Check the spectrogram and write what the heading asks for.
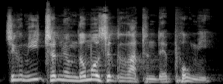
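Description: A man preaching a fiery, scolding sermon, shouting and sarcastic, swinging from loud outbursts to low mutters. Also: animated, quick pace, slightly rough.

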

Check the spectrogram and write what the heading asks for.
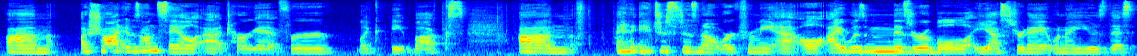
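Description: A woman's voice: mid-range voice, fairly bright tone. A young woman from the United States chatting casually through a beauty product review, sounding nasal and stuffed up from allergies, with lots of fillers. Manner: chatty, upbeat, many fillers and likes. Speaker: beauty vlogger.

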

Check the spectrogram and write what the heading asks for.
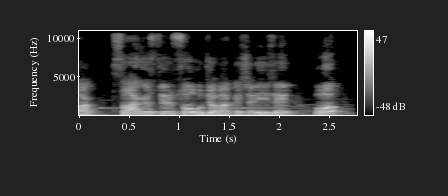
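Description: A man's voice: high-pitched, racing, fairly bright tone, faint music behind. A young man with a sick, strained voice, giving casual commentary over a mobile game and swearing playfully at it.

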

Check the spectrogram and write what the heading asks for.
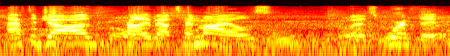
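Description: A young adult woman filming a taste test in a restaurant, talking to camera in an excited, gushing way. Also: fairly high pitch, brisk. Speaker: food reviewer host. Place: busy restaurant.

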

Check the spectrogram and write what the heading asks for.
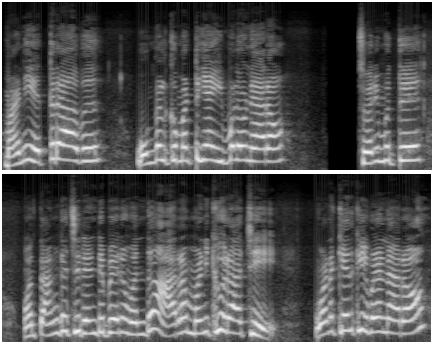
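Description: A woman's voice: high voice, steady tone, moderate pace, a little mellow, close to an everyday voice. A woman voicing a stern tuition teacher in a cartoon, scolding and bossy.

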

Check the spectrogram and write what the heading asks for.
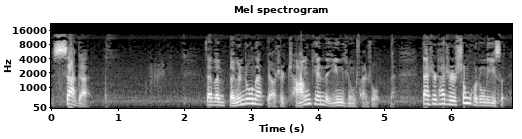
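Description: With a husky, rather high voice that swings widely in pitch, a man teaches English vocabulary. He poses rhetorical questions to explain each word and repeats it slowly aloud for pronunciation practice.

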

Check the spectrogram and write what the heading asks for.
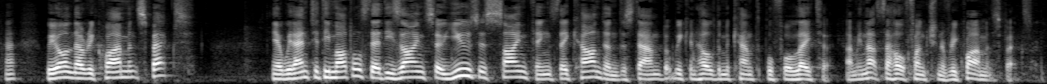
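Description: An older man giving a conference keynote lecture, brisk, wry and blunt, throwing in asides and rhetorical questions. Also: mid-range voice. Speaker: keynote speaker. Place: conference stage, indoors.

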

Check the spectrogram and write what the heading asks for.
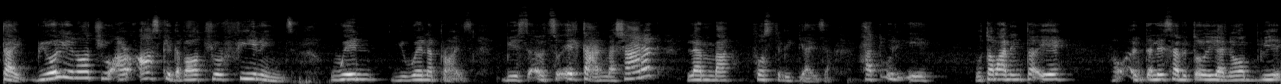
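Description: An Egyptian woman teaching an online English lesson, repeating each English phrase slowly and then translating it. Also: on the high side, husky. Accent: Egyptian Arabic.

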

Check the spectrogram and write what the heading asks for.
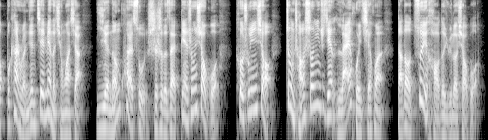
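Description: A man narrating a scripted software tutorial as its host, explaining things step by step. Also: mid-range voice.

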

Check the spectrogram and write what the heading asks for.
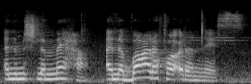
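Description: A woman's voice: fairly high pitch, quick pace, a little hiss or hum, natural voice. An actress playing a haughty, spoiled young woman who brushes others off and drops English words into Egyptian Arabic. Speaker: Nelly, comic film character. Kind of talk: Egyptian comedy film acting.

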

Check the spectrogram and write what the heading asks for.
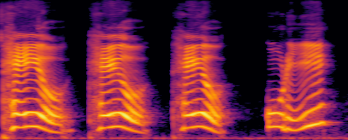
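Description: A woman's voice: extremely high pitch, lively intonation, drawn-out words, fairly bright tone, muffled recording. A woman teaching beginner English phonics. She repeats each word three times, then gives its meaning and tips on how to say it. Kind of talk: slow repeated word drills with explanations.

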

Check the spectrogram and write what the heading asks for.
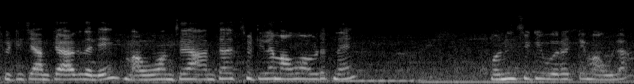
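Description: A woman's voice: fairly high pitch, level tone, moderate pace, lo-fi sound, noisy background. A woman hosting a casual live stream at home, cooing baby talk to her cat and dog and scolding them sharply. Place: outdoors at home near a gate.

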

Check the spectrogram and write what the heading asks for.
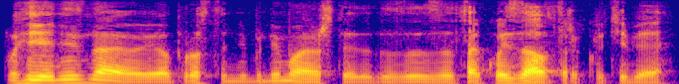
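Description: A man's voice: deep voice, fast talker, dull audio, slight background noise. A man recruiting online hosts in a casual chat, rambling with lots of fillers and joking asides.

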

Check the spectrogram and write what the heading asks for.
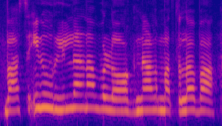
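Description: A woman's voice: high voice, steady tone, a little fast. A woman hosting a roast, scolding and insulting the subject of a clip in a lecturing, scornful way. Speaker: roast channel host. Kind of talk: scolding roast commentary over clips.

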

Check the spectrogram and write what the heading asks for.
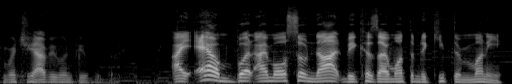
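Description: Male game streamer, bright sharp voice, excitable, laughs and swears while thanking donors. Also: medium pitch, brisk, no room sound, soft background music. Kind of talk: live gaming stream chat.

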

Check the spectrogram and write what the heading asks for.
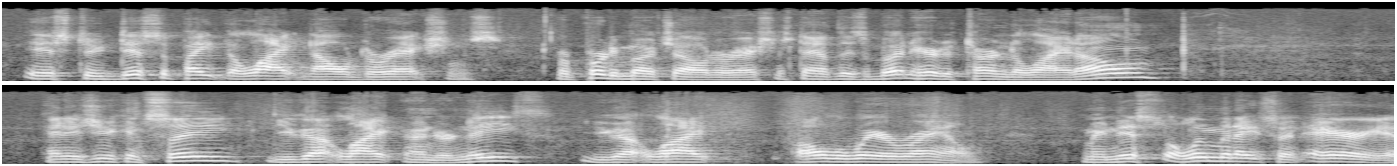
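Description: Standing in his living room by a brick wall, an older product reviewer shows off a camping lantern in a casual demo. His voice sits on the high side and is mellow, and his plain talk is full of uhs and restarts.

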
